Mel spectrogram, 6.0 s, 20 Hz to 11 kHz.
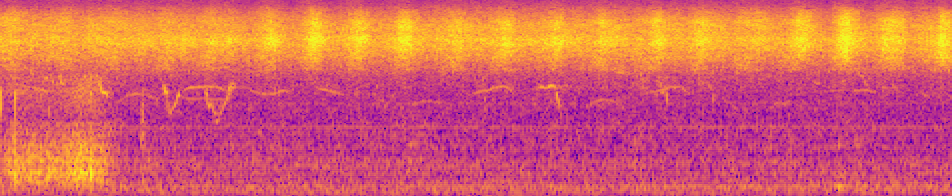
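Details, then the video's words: A dense, shrill insect chorus from the trees swells in pulses about three times a second, with faint scattered bird chirps and a brief low rustle, at sunset on 27 December 2024 in Rietspruit Game Reserve, Lowveld, South Africa. "And then maybe you can hear all the insects that are around us in these trees."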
